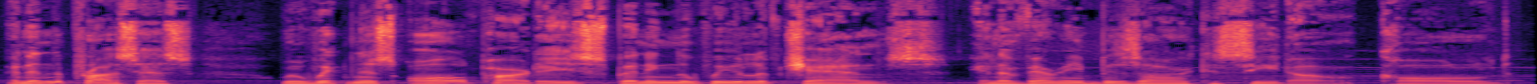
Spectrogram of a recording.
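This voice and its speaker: A man narrating an eerie radio drama in a measured, sardonic and portentous style. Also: fairly low pitch, sing-song. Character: solemn, sardonic male narrator of an eerie anthology. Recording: studio narration over music.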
